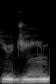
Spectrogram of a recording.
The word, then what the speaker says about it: Eugen: it's not spelled e u g NE like Eugene but that's how I want to say it okay you say it however you want to it's Eugen again said multiple times throughout Mission dialogue Eugen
